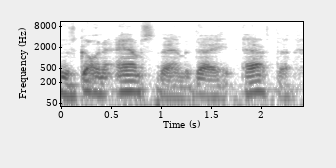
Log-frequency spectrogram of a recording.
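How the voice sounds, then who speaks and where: A man speaks at a moderate pace in a dark, mellow tone that is somewhat breathy. His intonation is lively. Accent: American. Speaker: professor and author. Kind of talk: interview storytelling. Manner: hesitant, many fillers.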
